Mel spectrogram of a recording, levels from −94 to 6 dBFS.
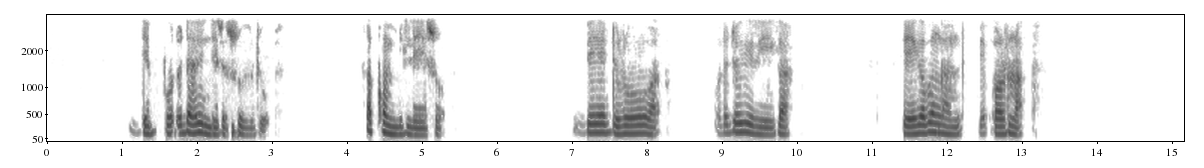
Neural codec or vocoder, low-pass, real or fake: none; 3.6 kHz; real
